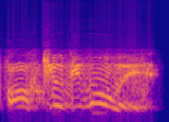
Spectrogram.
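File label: Italian bomb success mood med, speech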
